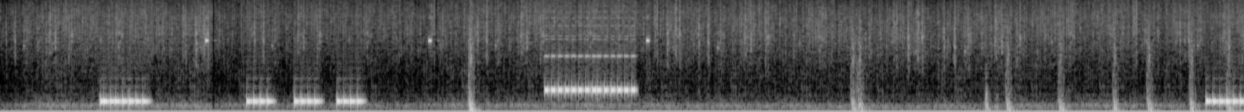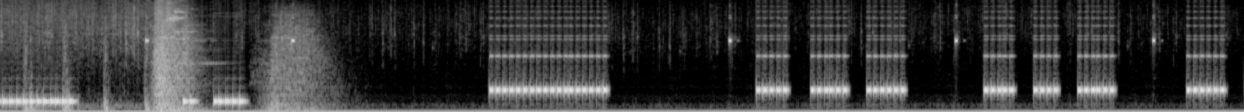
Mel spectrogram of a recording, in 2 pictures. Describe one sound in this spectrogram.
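Short electronic beeps blip in quick bursts.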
